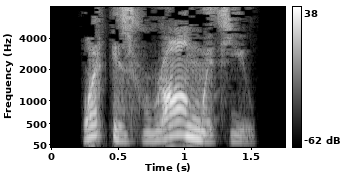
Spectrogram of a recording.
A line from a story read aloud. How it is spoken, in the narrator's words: Jerkface hissed at me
